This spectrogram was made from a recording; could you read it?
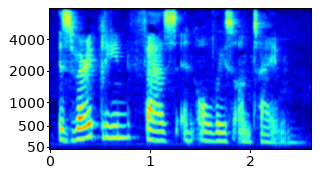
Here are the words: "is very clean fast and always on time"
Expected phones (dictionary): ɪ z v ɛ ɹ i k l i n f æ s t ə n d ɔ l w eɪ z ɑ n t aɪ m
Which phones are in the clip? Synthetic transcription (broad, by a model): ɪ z v ɛ ɹ i k l i n f æ s t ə n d ɔ l w eɪ z ɑ n t aɪ m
